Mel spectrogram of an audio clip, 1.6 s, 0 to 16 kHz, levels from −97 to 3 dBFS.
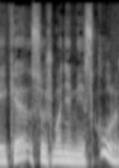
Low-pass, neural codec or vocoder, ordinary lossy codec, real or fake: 14.4 kHz; vocoder, 44.1 kHz, 128 mel bands, Pupu-Vocoder; MP3, 64 kbps; fake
